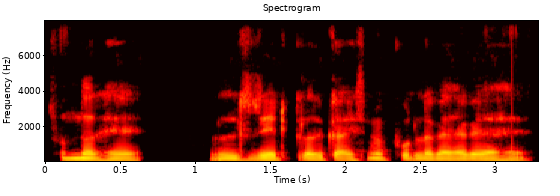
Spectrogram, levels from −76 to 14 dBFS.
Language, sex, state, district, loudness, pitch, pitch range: Hindi, male, Bihar, Araria, -19 LUFS, 115 Hz, 110-115 Hz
